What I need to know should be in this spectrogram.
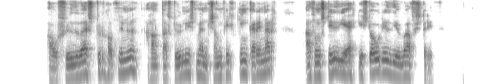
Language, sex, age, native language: Icelandic, male, 40-49, Icelandic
